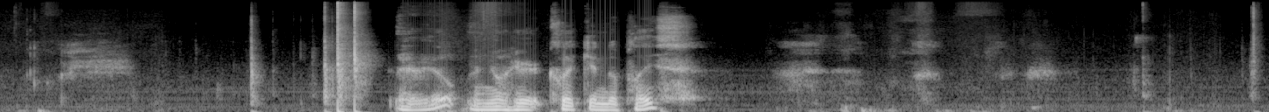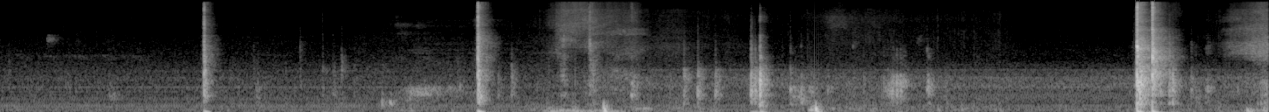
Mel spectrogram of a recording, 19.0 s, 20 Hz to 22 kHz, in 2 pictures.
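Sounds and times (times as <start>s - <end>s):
plastic clips snapping into place: 1.9s - 2.9s, 11.0s - 11.2s, 13.1s - 13.4s, 18.0s - 18.6s.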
